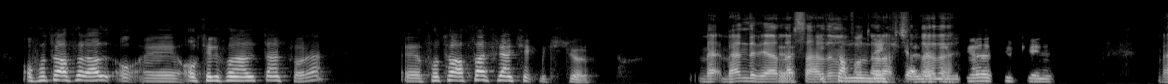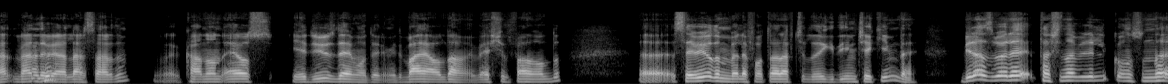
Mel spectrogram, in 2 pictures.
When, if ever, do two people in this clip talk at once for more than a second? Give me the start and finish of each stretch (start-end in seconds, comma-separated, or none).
7.8-9.6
